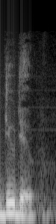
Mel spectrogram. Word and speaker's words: Dodo: I'm the son of Dodo. Well, we're fighting. What did you say about my dad? And I had somebody tell me once, you're pronouncing that wrong. It's actually doo-doo.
